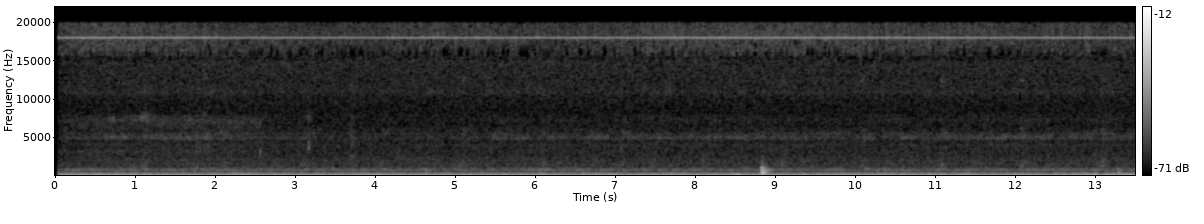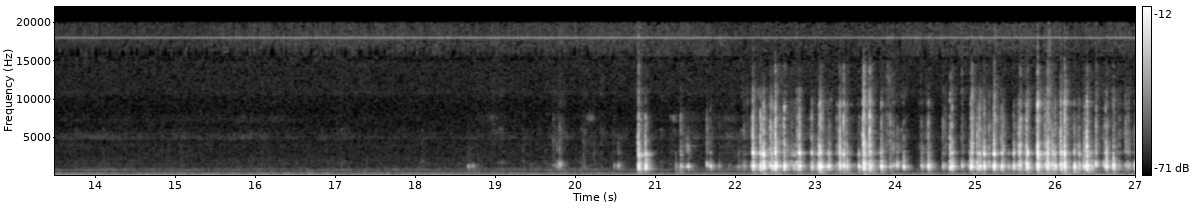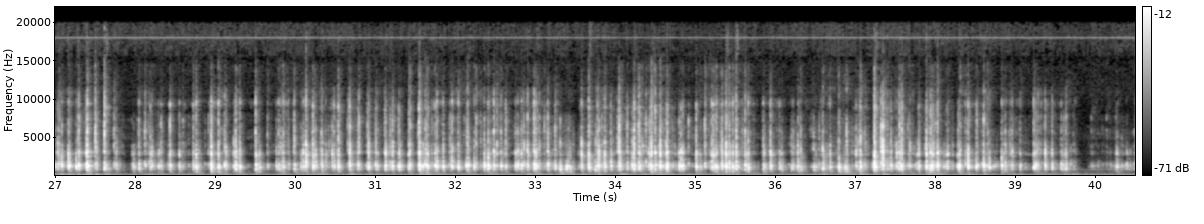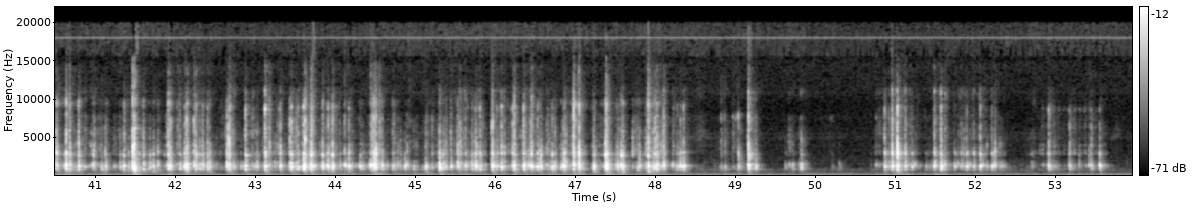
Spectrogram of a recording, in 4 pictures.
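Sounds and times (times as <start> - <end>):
mechanical keyboard typing: 19.7 - 49.9, 50.7 - 53.7.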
